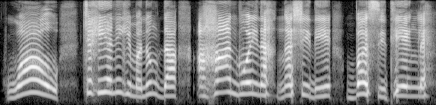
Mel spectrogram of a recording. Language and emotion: Manipuri, surprised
